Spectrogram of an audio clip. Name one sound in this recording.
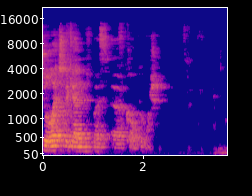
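A middle-aged man speaks calmly in a room with a slight echo.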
